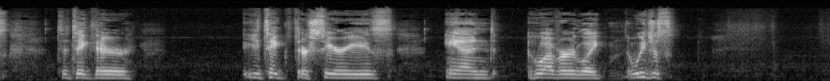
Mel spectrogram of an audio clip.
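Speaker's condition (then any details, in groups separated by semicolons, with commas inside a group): No condition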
